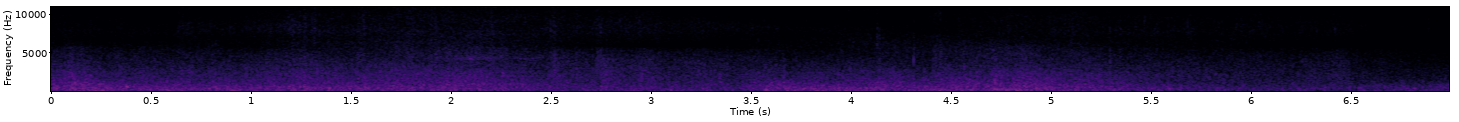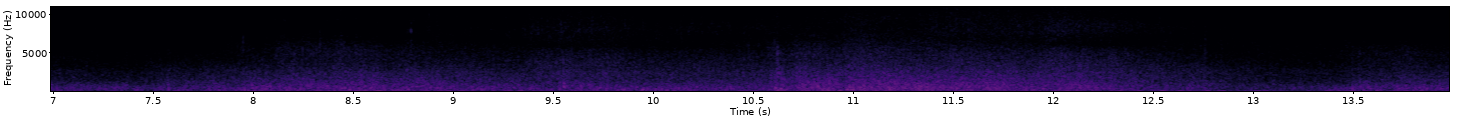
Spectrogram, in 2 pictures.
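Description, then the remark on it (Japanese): Waves wash steadily onto a beach, a broad continuous roar that swells and recedes in slow surges, with some wind noise on the microphone and no voices. “こうしてると本当に海にいるみたい。”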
